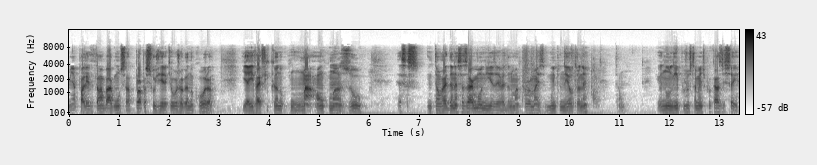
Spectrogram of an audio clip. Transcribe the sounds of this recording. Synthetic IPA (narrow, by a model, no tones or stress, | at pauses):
mĩɲɐpalet̪ɐt̪ãũmɐbaɡũsɐːpɾɔpɾiɐsuʒejɾɐkɪewvoʒoɡɐ̃nd̪ʊkʰoɾɐ | ɪaivajfikɐ̃nd̪ʊkõmahõkõũazuw | ɛsɐsẽnt̪ɐ̃w̃vajd̪ɐ̃nd̪ʊɛsɐzaɾmõniɐzaivajd̪ɐ̃nũmɐkoɾɐmajzmũj̃t̪ʊnewt̪ɾɐnɛẽt̪ʰɐ̃w̃ | ewnɐ̃w̃lĩmpʊʒust̪ɐmẽnt͡ʃɪpoɾkawzɐd͡ʒisai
